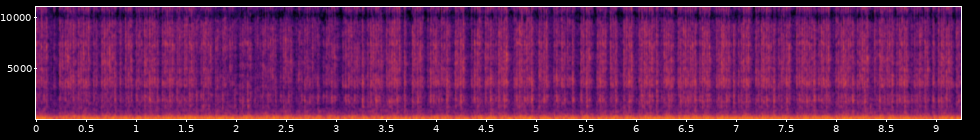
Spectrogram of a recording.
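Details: 1969 Mustang V8 that sat 15 years, after fixing a bad vacuum leak; had puffed some smoke on earlier revs: revs up and falls back with a deep, even roar, no vacuum-leak hiss or scream, normal revving.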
